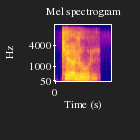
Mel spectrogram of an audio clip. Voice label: "curule", Indian

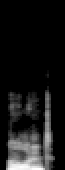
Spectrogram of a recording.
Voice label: "haunt", Indian

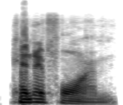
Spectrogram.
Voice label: "coniform", American

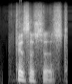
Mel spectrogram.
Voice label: "physicist", American

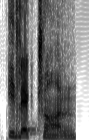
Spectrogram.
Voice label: "electron", Indian

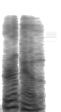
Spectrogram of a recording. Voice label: "rappel", Indian

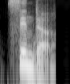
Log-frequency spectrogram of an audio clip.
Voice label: "cinder", Indian

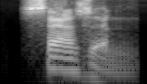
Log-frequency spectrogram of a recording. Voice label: "sasin", American

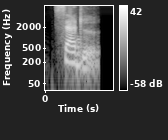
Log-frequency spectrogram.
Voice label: "saddle", Indian

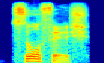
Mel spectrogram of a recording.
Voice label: "sawfish", British

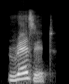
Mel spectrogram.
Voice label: "resit", Indian

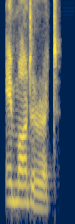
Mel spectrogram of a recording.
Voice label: "immoderate", Indian

